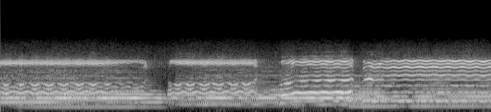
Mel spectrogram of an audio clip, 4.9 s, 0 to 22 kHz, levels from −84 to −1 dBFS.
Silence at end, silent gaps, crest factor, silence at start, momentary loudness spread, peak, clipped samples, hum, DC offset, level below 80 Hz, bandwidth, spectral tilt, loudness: 0 s; none; 14 dB; 0 s; 6 LU; -6 dBFS; under 0.1%; none; under 0.1%; -68 dBFS; 6 kHz; -2 dB/octave; -18 LUFS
